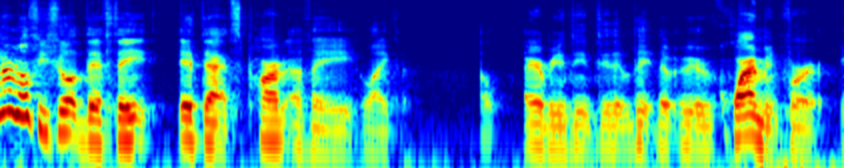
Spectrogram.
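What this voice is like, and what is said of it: Usual voice. Nothing is said of it.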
